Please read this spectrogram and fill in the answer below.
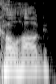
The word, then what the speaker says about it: Quahog: In Franklin County, when he found the gigantic, how do you say that again? – Quahog.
